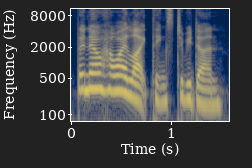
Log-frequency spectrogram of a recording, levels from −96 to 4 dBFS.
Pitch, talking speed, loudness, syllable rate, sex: 225 Hz, 340 wpm, -17 LUFS, 6.3 syllables/s, female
